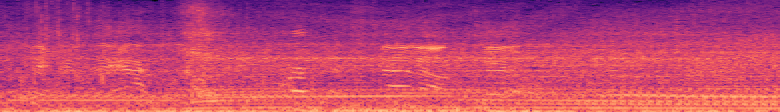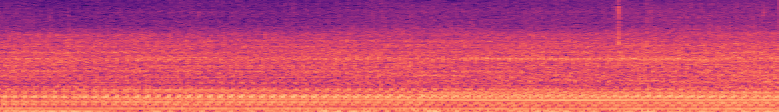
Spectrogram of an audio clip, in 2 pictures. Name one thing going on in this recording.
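A truck engine revs up and roars louder.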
